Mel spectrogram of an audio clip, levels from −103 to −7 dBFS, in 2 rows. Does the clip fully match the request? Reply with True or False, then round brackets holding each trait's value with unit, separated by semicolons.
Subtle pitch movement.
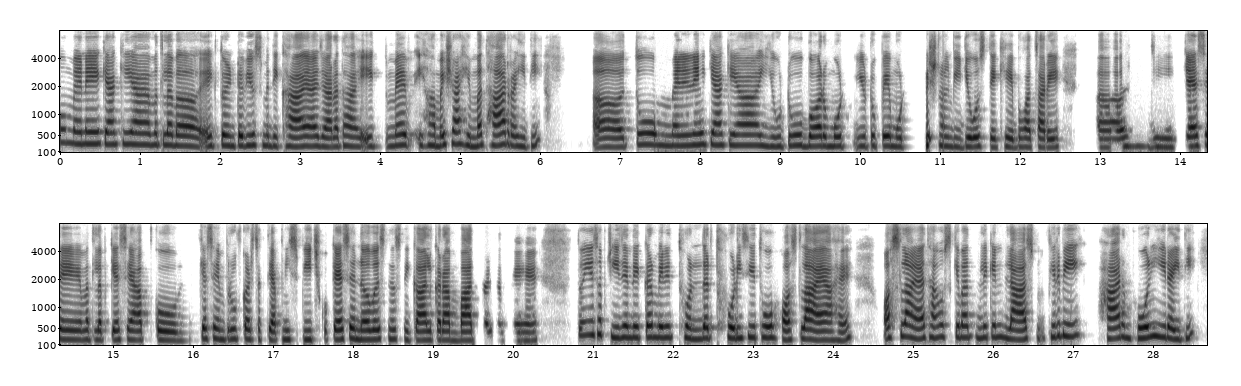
False (3.0 semitones)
